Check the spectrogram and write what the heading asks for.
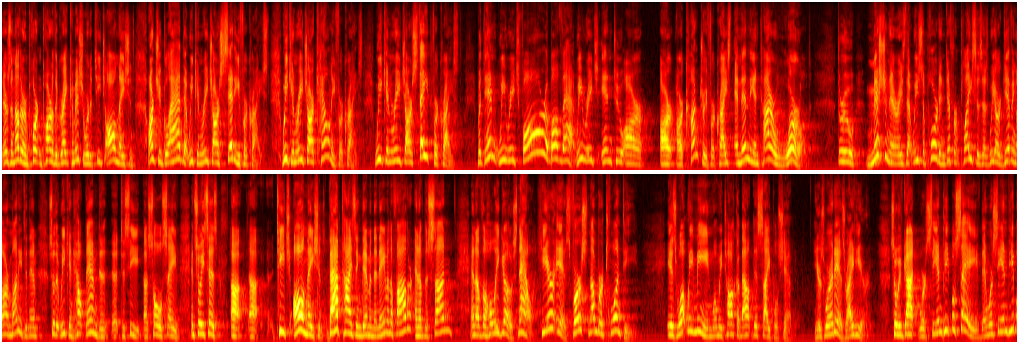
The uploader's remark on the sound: in the Sunday Evening Service on February 26, 2023, at Victory Baptist Church in Boonsboro, Maryland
